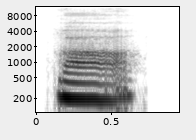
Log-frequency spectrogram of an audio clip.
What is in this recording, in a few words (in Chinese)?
"啦", Chinese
